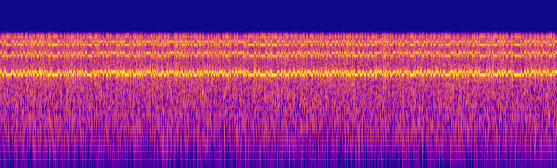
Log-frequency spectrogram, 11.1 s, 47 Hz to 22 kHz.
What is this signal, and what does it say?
Two-tone teleprinter signal, about 170 Hz shift.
